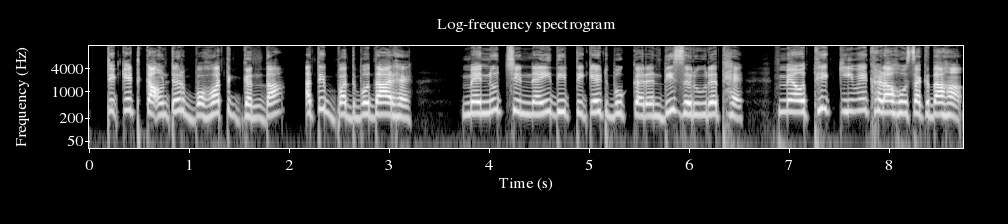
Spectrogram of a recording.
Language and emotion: Punjabi, disgusted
